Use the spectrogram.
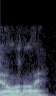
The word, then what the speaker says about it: Illinois: up december 2nd eastern illinois the s is silent it's illinois and december 6th against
